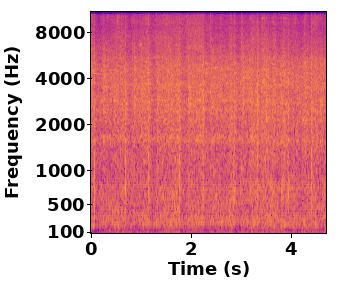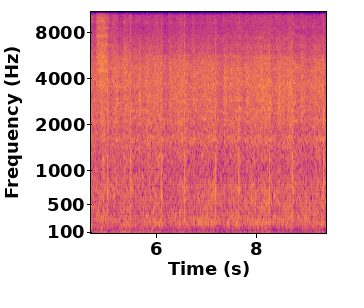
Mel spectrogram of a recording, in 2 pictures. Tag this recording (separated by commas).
train wagon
